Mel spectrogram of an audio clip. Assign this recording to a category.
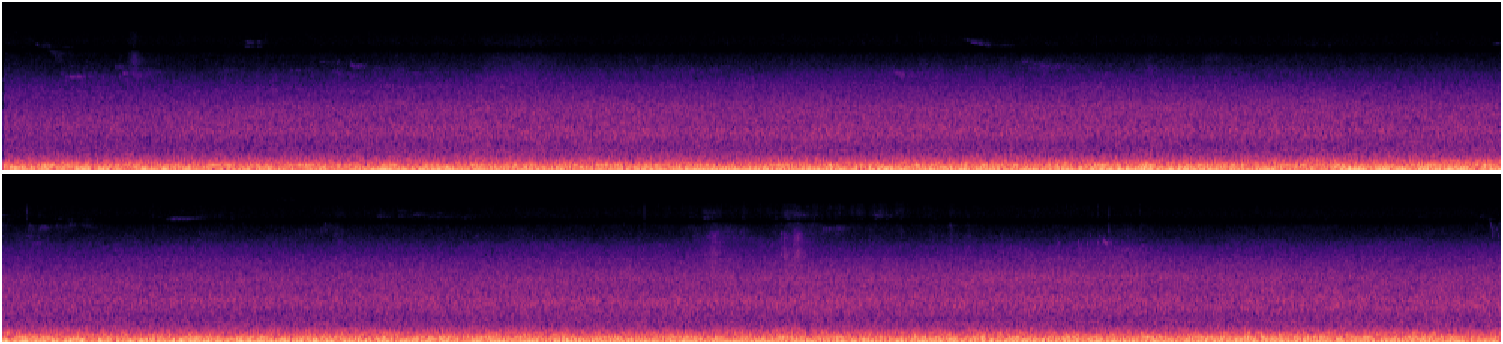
Soundscapes > Urban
